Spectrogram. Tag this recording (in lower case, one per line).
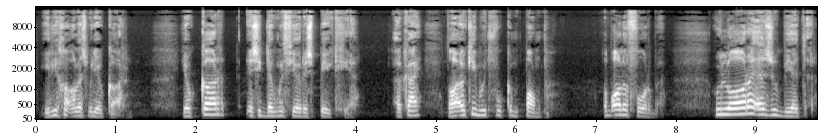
speech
